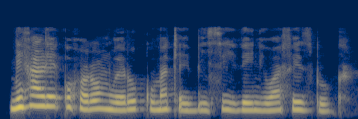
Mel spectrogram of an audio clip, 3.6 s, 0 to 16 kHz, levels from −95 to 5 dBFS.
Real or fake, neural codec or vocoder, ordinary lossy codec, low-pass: fake; codec, 16 kHz, 2 kbps, FreqCodec, larger model; AAC, 64 kbps; 7.2 kHz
